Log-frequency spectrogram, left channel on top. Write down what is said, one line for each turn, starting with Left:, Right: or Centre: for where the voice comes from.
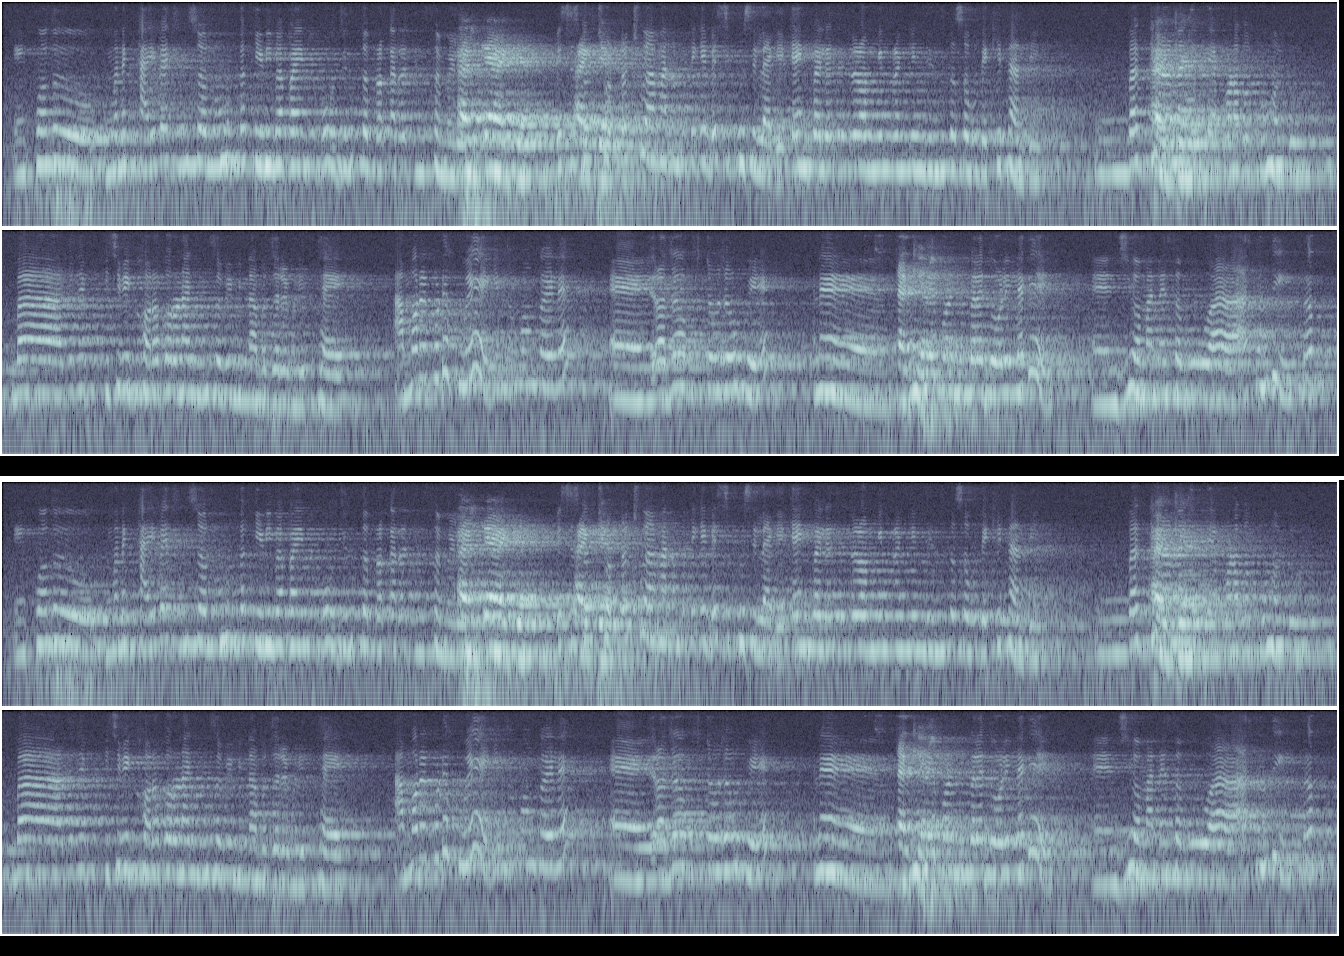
Left: କୁହନ୍ତୁ ମାନେ ଖାଇବା ଜିନିଷ ନୁହେଁ ତ କିଣିବା ପାଇଁ ବି ବହୁତୁ ଜିନିଷ ପ୍ରକାର ଜି ମିଳେ
Right: ଆଜ୍ଞା
Left: ବିଶେଷ
Right: ଆଜ୍ଞା
Left: କରି ଛୋଟ ଛୁଆ ମାନଙ୍କୁ ଟିକେ ବେଶୀ ଖୁସି ଲାଗେ କାହିଁକି କହିଲେ ଯେତେବେଳେ ରଙ୍ଗୀନ ରଙ୍ଗୀନ ଜିନିଷ ସବୁ ଦେଖିଥାନ୍ତି। ଉ ବା ଖେଳନା
Right: ଆଜ୍ଞା ଆଜ୍ଞା
Left: ଯେମିତି ଆପଣଙ୍କ କୁହନ୍ତୁ ବା ଯଦି କିଛି ବି ଘର କରଣା ଜିନିଷ ବି ମିନା ବଜରେ ମିଳି ହେ ଆମର ଏପଟେ ହୁଏ କିନ୍ତୁ କଣ କହିଲେ ଏ ରଜ ଉତ୍ସବ ଯଉ ହୁଏ ମାନେ
Right: ଆଜ୍ଞା
Left: ଏମତି ଆପଣ ଯୋ କହିଲେ ଦୋଳି ଲାଗେ। ଏ ଝିଅ ମାନେ ସବୁ ଆ ଆସନ୍ତି ବା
